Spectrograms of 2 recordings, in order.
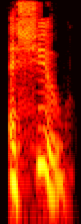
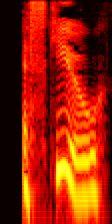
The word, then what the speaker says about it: eschew: I realized that I had trouble pronouncing eschew. I've said askew for years. And so it's humbling to realize that you have said a word wrong your entire life.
